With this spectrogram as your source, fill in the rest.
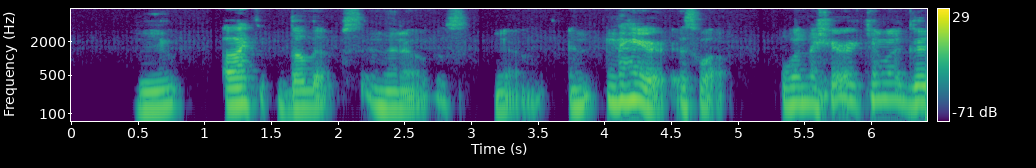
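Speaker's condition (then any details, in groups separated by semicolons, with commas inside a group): Cerebral palsy; since birth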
